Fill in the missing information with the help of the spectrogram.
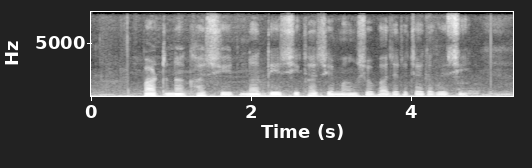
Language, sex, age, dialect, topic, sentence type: Bengali, male, 18-24, Western, agriculture, question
